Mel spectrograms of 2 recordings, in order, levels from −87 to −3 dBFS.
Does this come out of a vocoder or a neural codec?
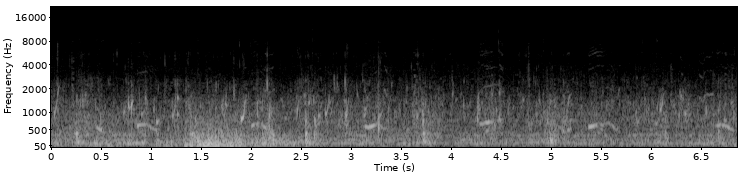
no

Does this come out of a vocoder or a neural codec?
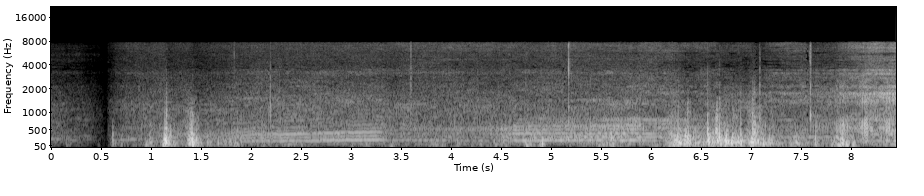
yes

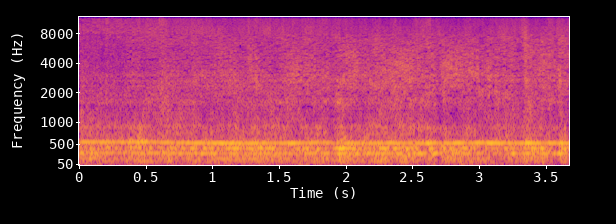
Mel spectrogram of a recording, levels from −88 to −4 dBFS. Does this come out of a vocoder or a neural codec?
yes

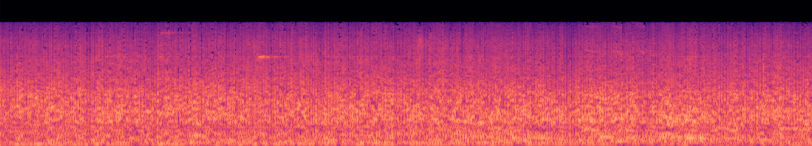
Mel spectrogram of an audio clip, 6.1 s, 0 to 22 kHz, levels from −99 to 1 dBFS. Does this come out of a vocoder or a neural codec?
yes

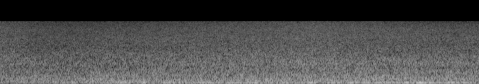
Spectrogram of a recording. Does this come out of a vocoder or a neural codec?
yes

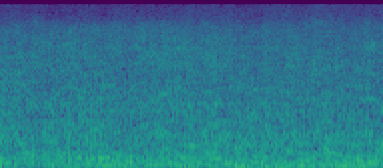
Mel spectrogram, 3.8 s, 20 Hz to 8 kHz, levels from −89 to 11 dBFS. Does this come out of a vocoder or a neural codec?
yes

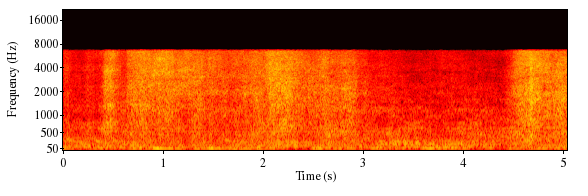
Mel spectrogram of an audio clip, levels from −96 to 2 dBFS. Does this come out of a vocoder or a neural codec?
yes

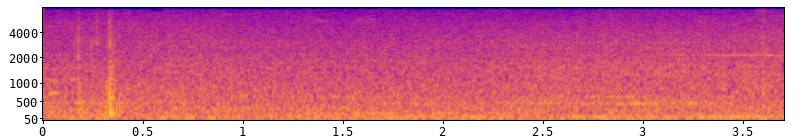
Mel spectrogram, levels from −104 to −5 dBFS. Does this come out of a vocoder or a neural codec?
no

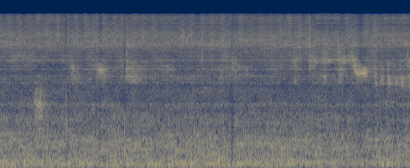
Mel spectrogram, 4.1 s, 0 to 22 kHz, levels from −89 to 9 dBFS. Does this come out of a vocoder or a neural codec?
yes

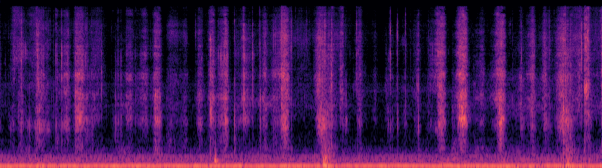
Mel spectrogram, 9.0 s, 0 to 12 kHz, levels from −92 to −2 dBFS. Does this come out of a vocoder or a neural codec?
yes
